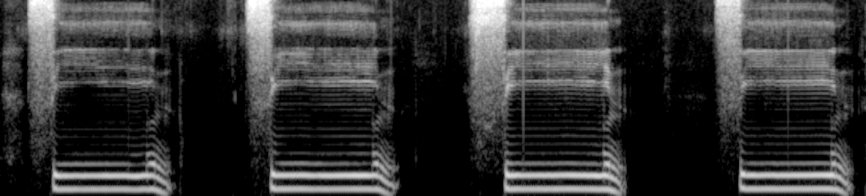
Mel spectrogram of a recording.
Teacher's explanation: زبان کی نوک کو سامنے کے نیچے کے 2 دانتوں، نیچے کے دانتوں کے جڑوں میں لگانے سے سین ادا ہوتا ہے. اور اس کے پڑھنے میں سی ٹی کی آواز ہوتی ہے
